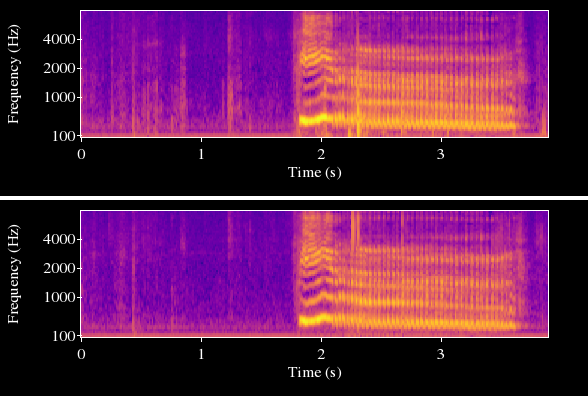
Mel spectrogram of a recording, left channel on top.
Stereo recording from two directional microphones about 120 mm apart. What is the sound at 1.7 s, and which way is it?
Cat, 10° right (ahead or behind).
